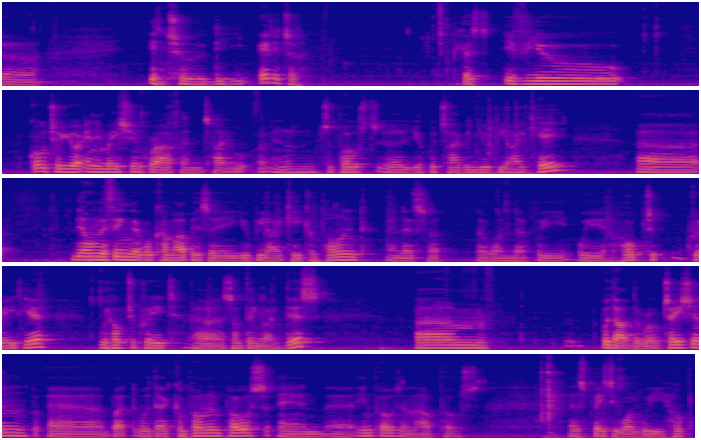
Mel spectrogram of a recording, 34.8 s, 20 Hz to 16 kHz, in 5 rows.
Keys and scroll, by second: 11.5-12.8 typing, 22.9 ctrl+c, 23.5 ctrl+v, 33.3 Delete.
